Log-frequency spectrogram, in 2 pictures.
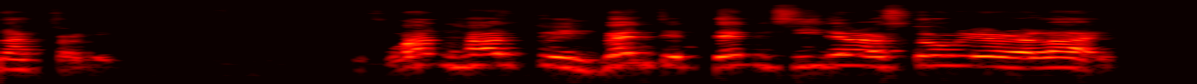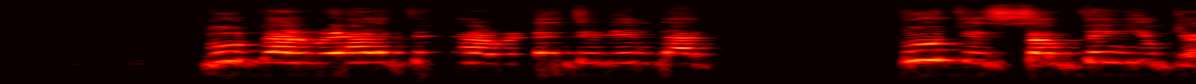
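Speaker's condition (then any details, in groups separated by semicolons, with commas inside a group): No condition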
